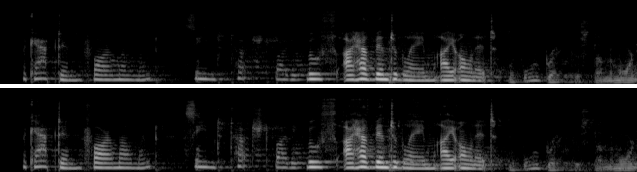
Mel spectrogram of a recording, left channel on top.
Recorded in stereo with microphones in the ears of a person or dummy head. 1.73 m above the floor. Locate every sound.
0.2 s a woman speaking: 10° right (ahead or behind), 0.8 m; by 3.0 s 70° right (ahead or behind), 3 m
3.1 s a woman speaking: 10° right (ahead or behind), 1.0 m
5.1 s a man speaking: 40° left (ahead or behind), 3 m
